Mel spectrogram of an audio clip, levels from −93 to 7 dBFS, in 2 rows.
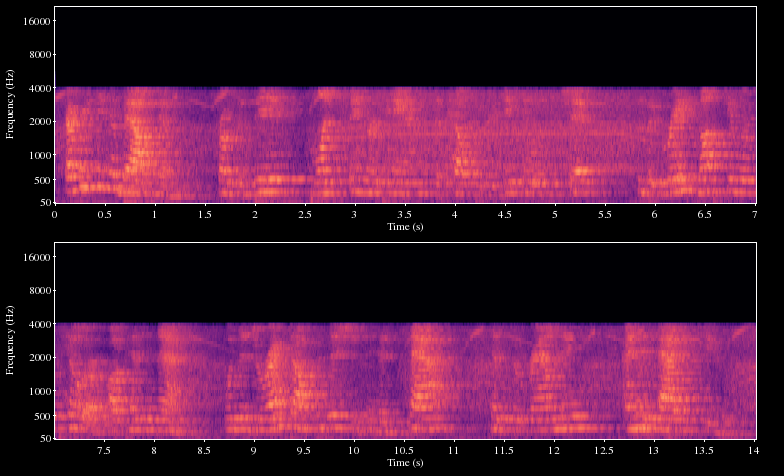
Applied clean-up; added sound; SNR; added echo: none; Drill; 13 dB; reverberation time 1.2 s.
